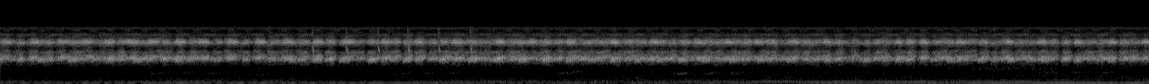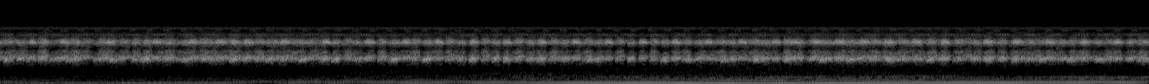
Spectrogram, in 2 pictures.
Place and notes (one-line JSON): {"title": "種瓜路, 埔里鎮桃米里 - Frogs sound", "date": "2015-06-11 04:11:00", "description": "Frogs chirping, Early morning\nZoom H2n MS+XY", "latitude": "23.94", "longitude": "120.92", "altitude": "503", "timezone": "Asia/Taipei"}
